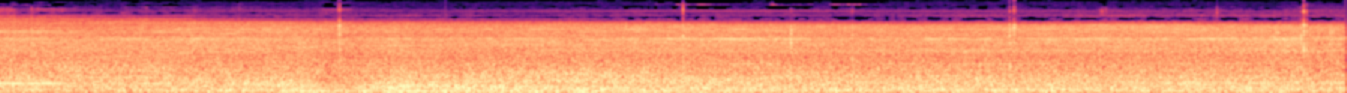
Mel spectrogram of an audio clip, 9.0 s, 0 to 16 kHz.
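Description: Jet engine noise of a Boeing 777 landing: a steady, loud rushing sound with a thin whine above it as the airliner touches down and rolls out, getting a little louder about two and a half seconds in.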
